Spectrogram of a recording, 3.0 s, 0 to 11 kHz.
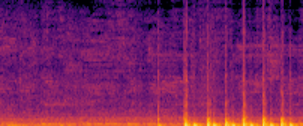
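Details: Suzuki SX4 with a rear knock: dull clunks about twice a second as the rear is rocked. The whole suspension was checked, but the soft body shell is flexing and knocking. Clamping it stops the noise. Body panel knock, not suspension.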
